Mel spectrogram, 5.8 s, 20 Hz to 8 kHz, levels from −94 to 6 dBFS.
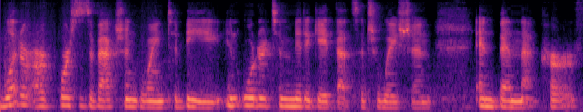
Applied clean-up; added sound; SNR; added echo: neural separator model SepFormer DNS4.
